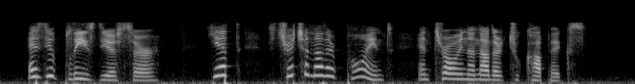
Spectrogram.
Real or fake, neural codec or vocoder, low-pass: real; none; 7.2 kHz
